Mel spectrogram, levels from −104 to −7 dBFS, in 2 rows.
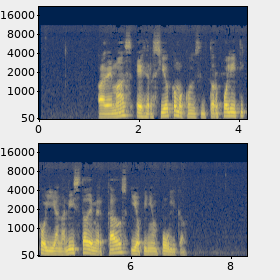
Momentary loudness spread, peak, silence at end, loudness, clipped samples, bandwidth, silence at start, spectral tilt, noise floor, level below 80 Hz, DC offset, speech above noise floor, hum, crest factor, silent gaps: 9 LU; -2 dBFS; 1.25 s; -20 LUFS; under 0.1%; 11 kHz; 1.2 s; -6.5 dB/octave; -65 dBFS; -50 dBFS; under 0.1%; 46 dB; none; 20 dB; none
